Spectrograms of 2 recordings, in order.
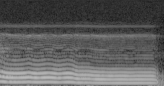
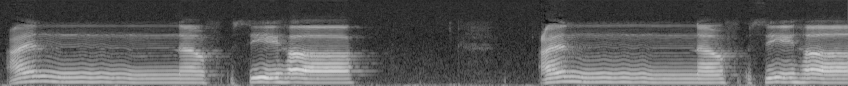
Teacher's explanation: Di sini nun mati bertemu nun, jangan lupa dengungkan 2 harakat.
